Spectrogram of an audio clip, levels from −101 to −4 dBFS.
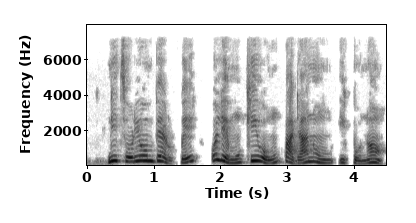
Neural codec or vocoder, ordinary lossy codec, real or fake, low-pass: none; MP3, 64 kbps; real; 7.2 kHz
